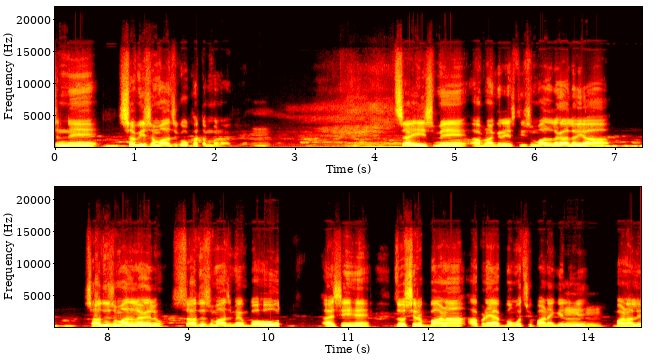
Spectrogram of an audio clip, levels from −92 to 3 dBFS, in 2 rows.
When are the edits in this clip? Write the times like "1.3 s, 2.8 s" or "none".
none

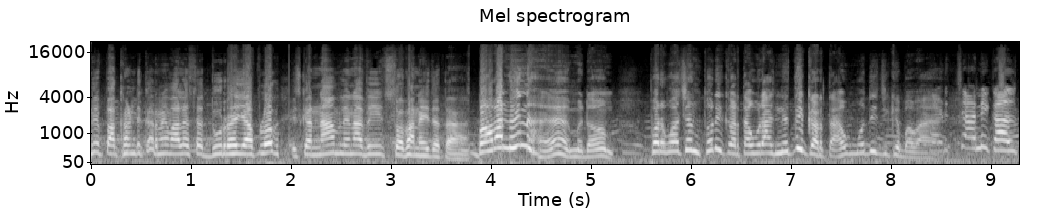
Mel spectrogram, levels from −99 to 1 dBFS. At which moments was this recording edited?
2.0 s, 3.8 s

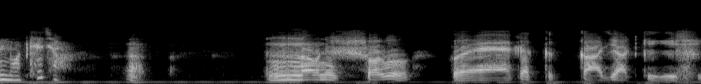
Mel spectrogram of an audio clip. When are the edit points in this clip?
none

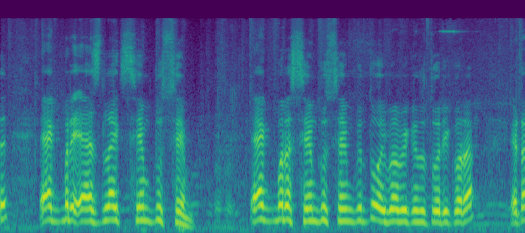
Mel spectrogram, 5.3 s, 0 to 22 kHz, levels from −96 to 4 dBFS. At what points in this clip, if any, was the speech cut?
none

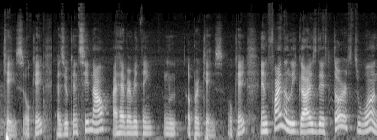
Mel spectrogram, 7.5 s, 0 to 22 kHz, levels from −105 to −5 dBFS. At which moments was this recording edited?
1.0 s

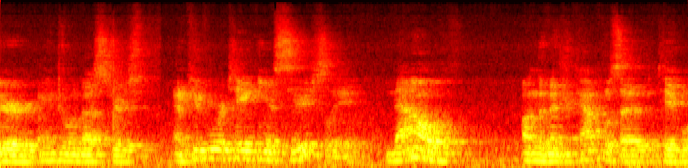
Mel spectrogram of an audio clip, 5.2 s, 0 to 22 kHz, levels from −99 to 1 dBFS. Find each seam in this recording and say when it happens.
1.3 s, 2.8 s

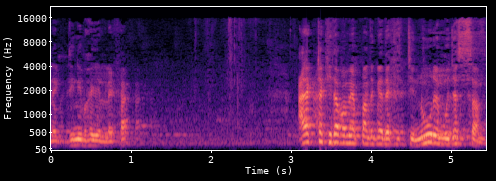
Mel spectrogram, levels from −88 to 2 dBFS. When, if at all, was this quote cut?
none

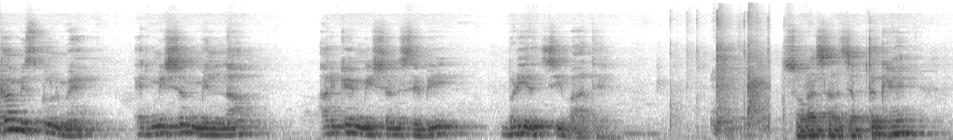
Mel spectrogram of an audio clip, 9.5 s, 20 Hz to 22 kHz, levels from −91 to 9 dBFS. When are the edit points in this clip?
7.8 s

